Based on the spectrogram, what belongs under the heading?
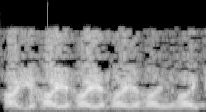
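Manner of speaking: low, soft sorrowful wail; mourning wail, low and soft; wailing lament. Acted. Lament cry in sermon.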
